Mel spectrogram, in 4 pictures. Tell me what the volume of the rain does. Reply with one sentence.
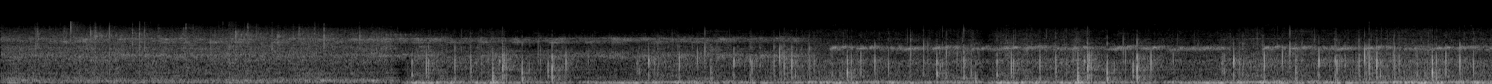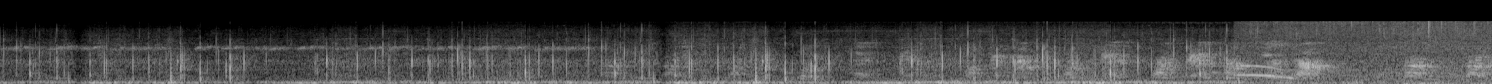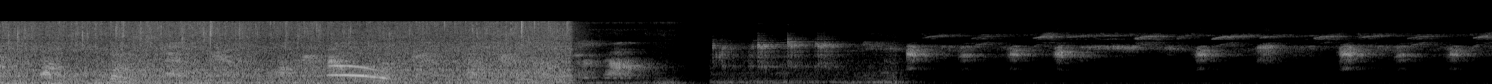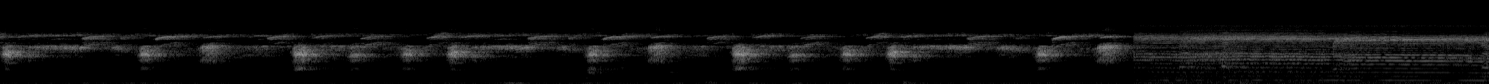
The loudness of the rain goes up.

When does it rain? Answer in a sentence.
The rain can be heard from 0.0 to 35.6 s.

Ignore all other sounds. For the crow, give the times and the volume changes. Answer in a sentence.
The crow can't be heard in this clip.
